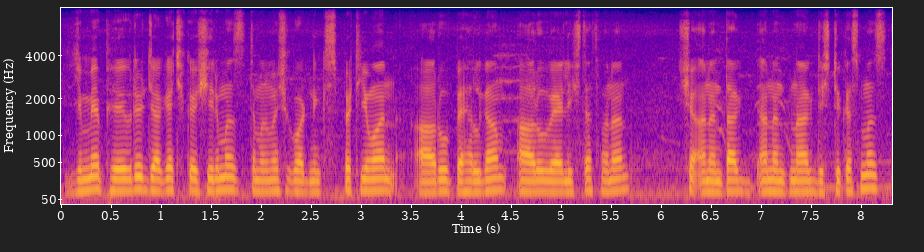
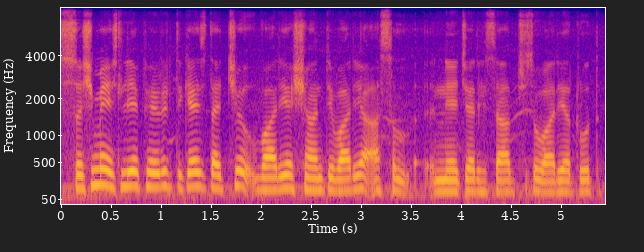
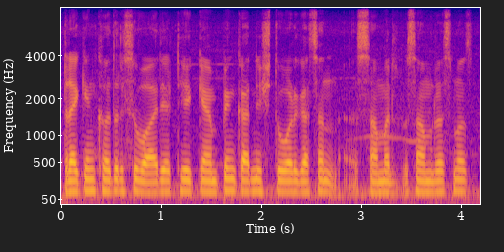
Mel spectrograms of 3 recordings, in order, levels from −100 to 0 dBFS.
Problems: constant background noise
